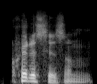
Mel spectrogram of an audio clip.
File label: "criticism", American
